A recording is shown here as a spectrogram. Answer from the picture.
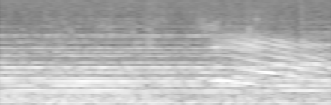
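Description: Orchestral film score with held chords. About one and a half seconds in, an orca call with several overtones falls in pitch over the music.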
